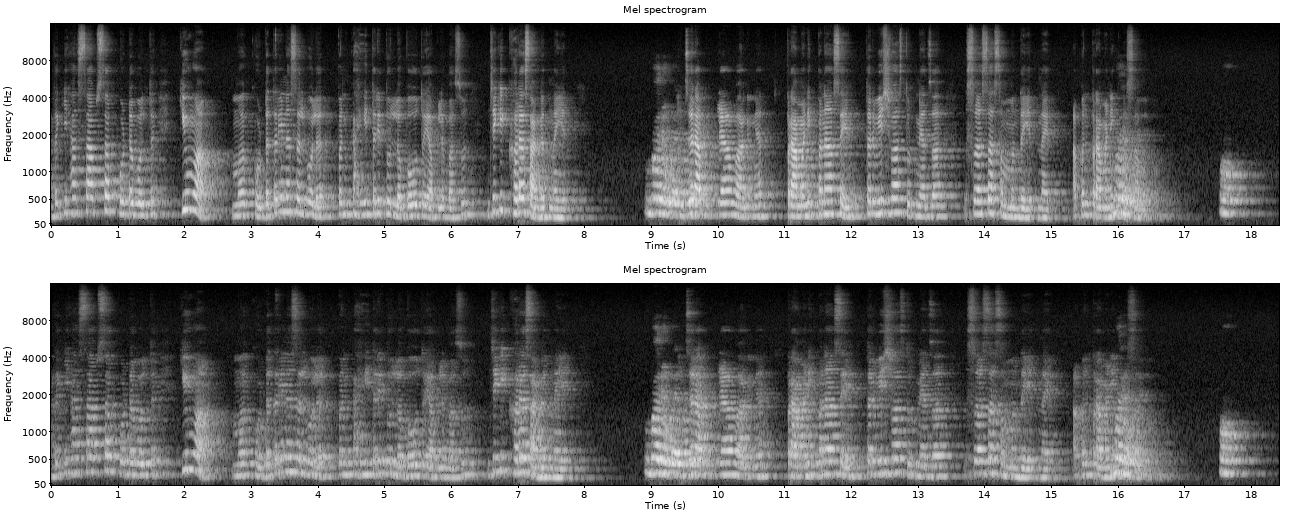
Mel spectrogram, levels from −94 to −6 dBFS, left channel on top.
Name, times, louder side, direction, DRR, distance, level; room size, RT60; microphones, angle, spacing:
voice 1, 0.0-1.6 2.0-2.3 2.7-6.3 6.5-7.7 9.4-10.7 11.1-13.4 13.7-15.0 15.5-16.0 16.3-16.5, left 3 dB, 65° left, 6 dB, 0.3 m, -25 dB
voice 2, 8.9-9.9 15.9-16.4 17.5-17.7, right 1 dB, 85° right, -11 dB, 0.9 m, -22 dB
2.9 x 2.1 x 2.3 m, 1.0 s
head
